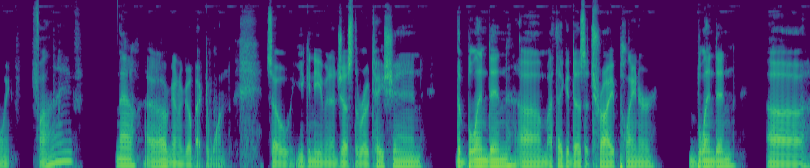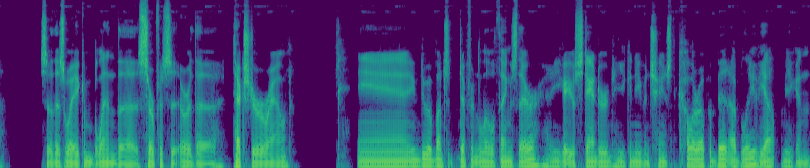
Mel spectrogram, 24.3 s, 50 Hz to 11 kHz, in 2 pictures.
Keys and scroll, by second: 0.2 KP_5, 0.8 Return, 3.0 KP_1, 3.2 Return.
